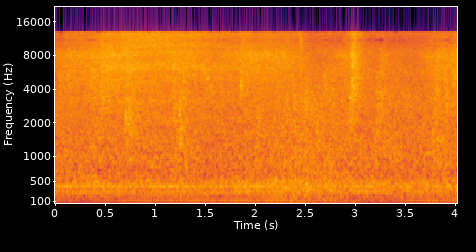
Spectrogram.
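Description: JR East 205 series electric train standing at a station platform, giving a steady low hum with several even tones. A few faint ticks sound over it.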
